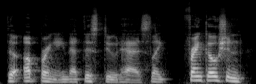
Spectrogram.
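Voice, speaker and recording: A man co-hosting a casual music podcast, talking in a relaxed way that trails off and restarts mid-sentence. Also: medium pitch, brisk. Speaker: podcast co-host.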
